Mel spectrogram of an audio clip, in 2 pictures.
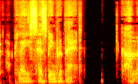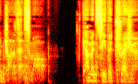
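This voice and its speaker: Using a put-on character voice, a man speaks at a moderate pace with a very deep, low pitch and long, frequent pauses. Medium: audio drama. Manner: calm, formal, measured and menacing.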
